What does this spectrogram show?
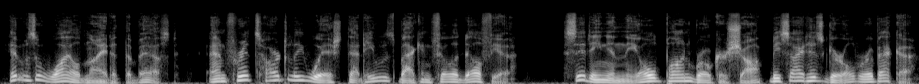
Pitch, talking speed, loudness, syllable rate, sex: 125 Hz, 185 wpm, -18 LUFS, 4.8 syllables/s, male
